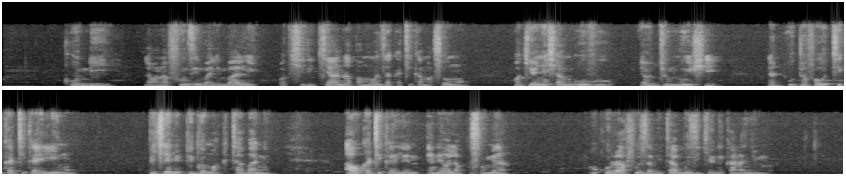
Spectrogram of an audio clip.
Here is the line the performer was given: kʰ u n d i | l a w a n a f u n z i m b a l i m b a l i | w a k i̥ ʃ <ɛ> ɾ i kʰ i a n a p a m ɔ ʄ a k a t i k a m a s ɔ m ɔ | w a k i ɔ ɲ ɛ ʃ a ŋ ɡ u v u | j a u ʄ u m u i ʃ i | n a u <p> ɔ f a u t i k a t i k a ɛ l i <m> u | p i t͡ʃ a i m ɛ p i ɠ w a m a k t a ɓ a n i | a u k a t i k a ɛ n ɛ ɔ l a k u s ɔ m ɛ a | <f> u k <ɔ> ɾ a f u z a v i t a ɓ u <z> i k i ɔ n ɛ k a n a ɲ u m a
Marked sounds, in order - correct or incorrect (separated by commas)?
incorrect, incorrect, correct, incorrect, incorrect, correct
